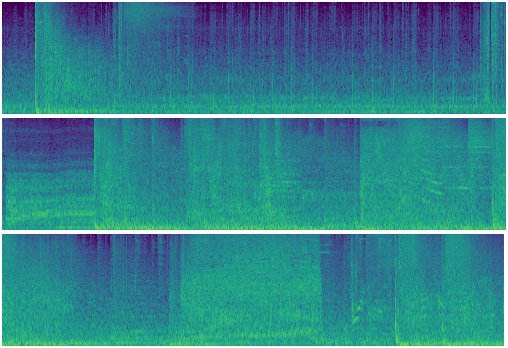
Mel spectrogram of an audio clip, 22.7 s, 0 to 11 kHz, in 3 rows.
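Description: Gunfire and explosions in the video game Mass Effect 2 as support struts are blown up, with loud repeated bursts and booms and dense action noise throughout.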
